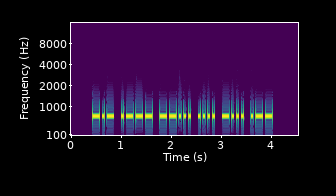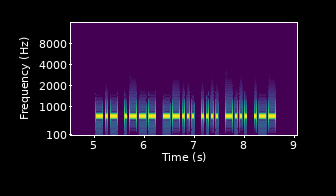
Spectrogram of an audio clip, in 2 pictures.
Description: Morse code, heard as a keyed tone, about 25 wpm, 700 Hz. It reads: KJ7HBW KJ7HBW
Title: USA Call Signs - 6 Characters - Repeated 3x - 25wpm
